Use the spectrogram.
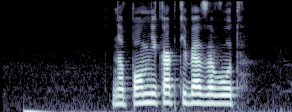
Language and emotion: Russian, neutral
